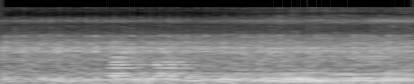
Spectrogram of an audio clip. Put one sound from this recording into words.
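A motorcycle passes by.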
